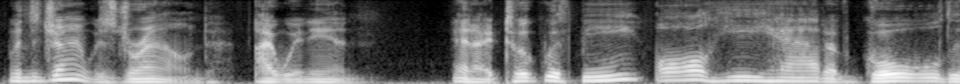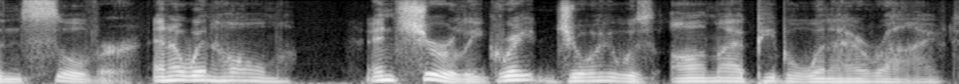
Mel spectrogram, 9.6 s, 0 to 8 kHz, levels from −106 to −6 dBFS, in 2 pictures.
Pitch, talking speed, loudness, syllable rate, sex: 115 Hz, 220 wpm, -18 LUFS, 5.0 syllables/s, male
